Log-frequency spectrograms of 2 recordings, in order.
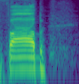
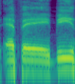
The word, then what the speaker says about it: FAAB: Some people pronounce it FOB. It's FAAB, that's free agent acquisition budget.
